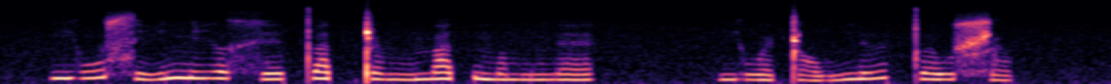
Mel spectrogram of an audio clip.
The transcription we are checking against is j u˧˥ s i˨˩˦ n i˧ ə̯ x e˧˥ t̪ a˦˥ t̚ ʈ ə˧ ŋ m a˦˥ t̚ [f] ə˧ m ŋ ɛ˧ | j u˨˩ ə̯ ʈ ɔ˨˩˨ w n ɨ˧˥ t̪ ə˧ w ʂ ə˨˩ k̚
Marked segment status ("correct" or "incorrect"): incorrect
